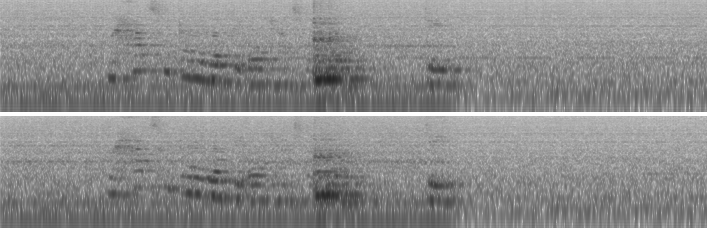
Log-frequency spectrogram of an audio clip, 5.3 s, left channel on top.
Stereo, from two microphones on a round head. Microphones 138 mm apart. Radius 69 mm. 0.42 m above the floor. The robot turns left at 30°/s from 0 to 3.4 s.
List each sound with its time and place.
0.8 s a woman speaking: 130° left, 6 m; by 3.3 s 55° left, 6 m
2.3 s hammering: 55° left (ahead or behind), 0.9 m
